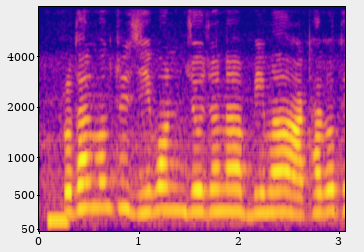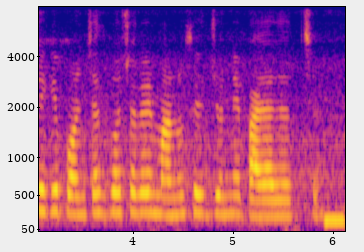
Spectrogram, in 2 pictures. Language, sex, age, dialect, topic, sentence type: Bengali, female, 25-30, Western, banking, statement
